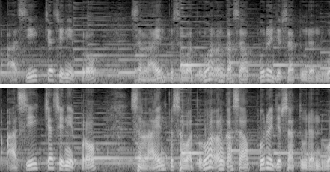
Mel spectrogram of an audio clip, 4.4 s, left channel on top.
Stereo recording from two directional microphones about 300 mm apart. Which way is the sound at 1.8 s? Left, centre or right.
Centre.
